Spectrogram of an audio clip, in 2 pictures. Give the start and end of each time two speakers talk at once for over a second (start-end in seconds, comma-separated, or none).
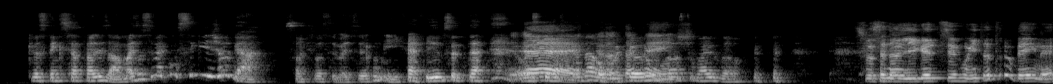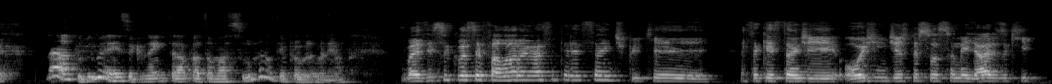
5.0-6.9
